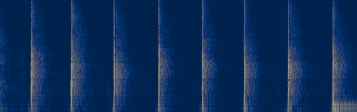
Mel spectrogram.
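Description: Eight loud, sharp hand claps in a steady, even rhythm as a speaker claps his hands directly in front of his own microphone, so each one cracks and rings briefly, with no voices.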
